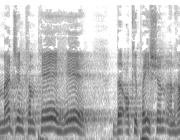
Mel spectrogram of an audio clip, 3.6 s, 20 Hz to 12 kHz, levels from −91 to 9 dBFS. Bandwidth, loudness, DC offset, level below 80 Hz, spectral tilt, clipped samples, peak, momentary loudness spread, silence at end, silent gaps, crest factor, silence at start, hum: 11 kHz; -26 LUFS; under 0.1%; -42 dBFS; -5 dB/octave; under 0.1%; -10 dBFS; 10 LU; 0 s; none; 16 dB; 0 s; none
